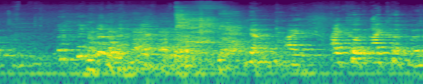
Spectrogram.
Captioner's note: audience laughing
